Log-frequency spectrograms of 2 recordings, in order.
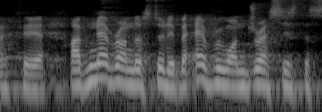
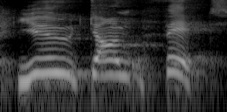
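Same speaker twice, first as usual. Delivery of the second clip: drawn out; 7 semitones higher, much slower than usual. Acted. Climax of accusing voice.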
